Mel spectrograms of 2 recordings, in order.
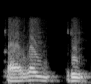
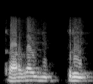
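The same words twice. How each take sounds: No difference in how they are said.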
